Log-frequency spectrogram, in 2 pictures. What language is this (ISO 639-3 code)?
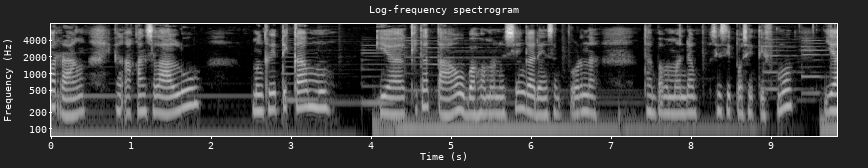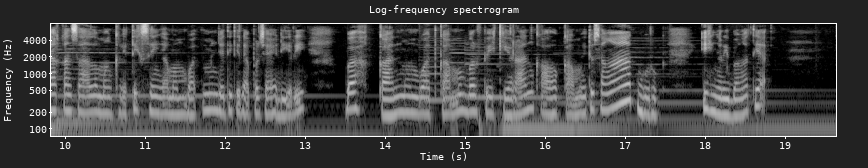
ind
